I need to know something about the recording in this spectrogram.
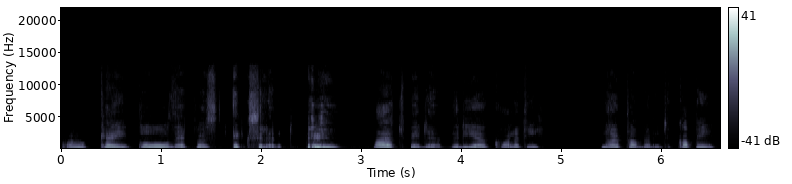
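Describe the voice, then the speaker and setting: A hoarse man running an amateur radio net, talking in a lively on-air way and spelling callsigns with the phonetic alphabet. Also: a little high, unhurried, no echo, studio quality. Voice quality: gravelly.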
